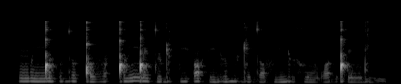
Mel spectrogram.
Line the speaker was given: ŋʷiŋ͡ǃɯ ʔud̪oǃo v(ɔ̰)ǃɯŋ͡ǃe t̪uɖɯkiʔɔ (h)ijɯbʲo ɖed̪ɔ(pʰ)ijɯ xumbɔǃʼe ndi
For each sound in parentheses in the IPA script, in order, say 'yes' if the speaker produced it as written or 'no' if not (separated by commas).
no, yes, no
